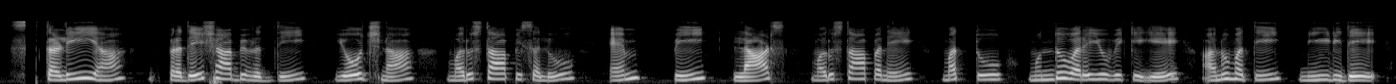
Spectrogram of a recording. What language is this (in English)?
Kannada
